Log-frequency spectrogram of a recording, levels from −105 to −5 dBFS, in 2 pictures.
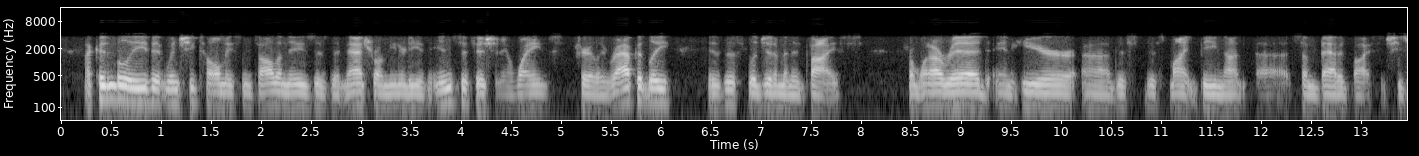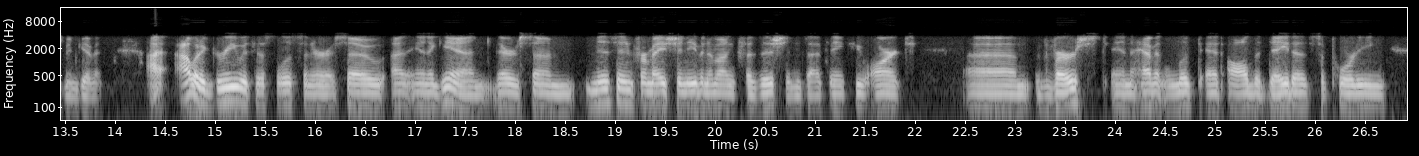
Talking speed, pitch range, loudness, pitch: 170 wpm, 100-110 Hz, -29 LUFS, 105 Hz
